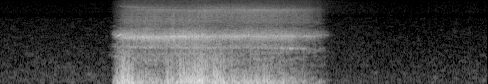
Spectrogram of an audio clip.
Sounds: Sigh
